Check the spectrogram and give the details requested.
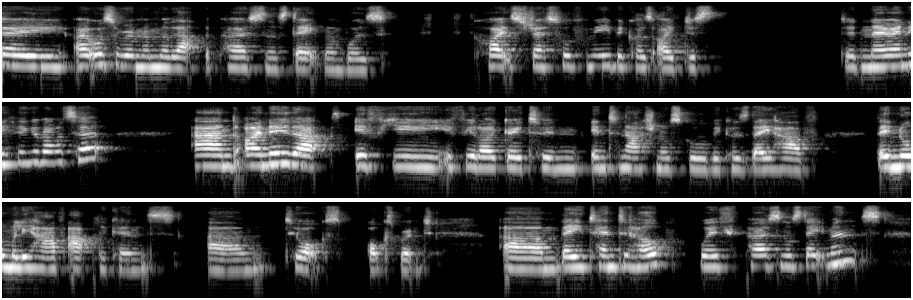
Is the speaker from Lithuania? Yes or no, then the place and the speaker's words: no; Germany; moved away as an adult; now in Oxford, United Kingdom; I'm from Germany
